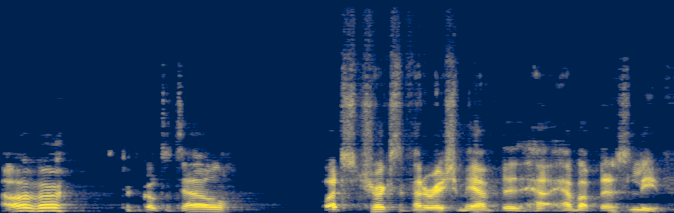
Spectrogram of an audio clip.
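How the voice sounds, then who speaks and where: A man's voice: medium pitch, animated, brisk, sharp tone, pitched above the performer's own voice, poor audio. A man voicing a mostly robotic male ensign in a mechanical, robotic voice during a tabletop roleplay. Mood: dutiful. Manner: mechanical, clipped delivery.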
